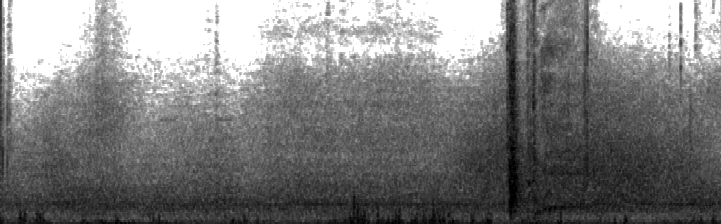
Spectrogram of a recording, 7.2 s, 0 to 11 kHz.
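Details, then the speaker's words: AAON rooftop unit 3-phase condenser fan motor: loud irregular clattering over a steady fan roar; the brittle broken rain shield (slinger) has dropped onto the motor housing and rattles, sounding like failed bearings; fix is a new rain shield. "Okay, they got another unit that's making a loud racket. And you can see the rain shield is broken."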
